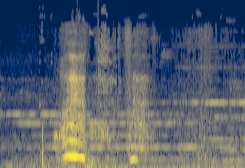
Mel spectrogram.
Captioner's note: Andrea groans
